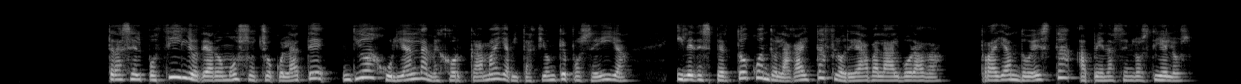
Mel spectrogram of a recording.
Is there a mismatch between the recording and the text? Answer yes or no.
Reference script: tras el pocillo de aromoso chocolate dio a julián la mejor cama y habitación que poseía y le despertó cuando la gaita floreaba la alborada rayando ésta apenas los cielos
yes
